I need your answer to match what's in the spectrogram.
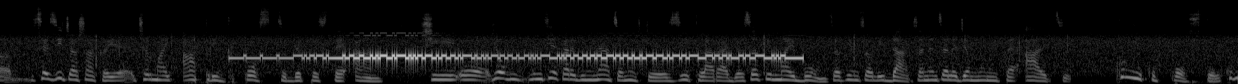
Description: RTTY (45.45 baud, 170 Hz shift), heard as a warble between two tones, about 1360 Hz centre, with fading. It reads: WCZESNIEJ PROSIL PAN O GLOS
